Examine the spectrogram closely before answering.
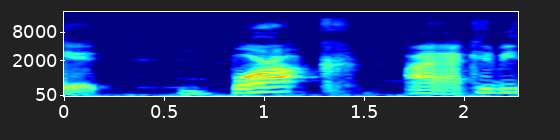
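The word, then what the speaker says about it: Björk: I only know how to spell it. I don't know how to say it. Brock.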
